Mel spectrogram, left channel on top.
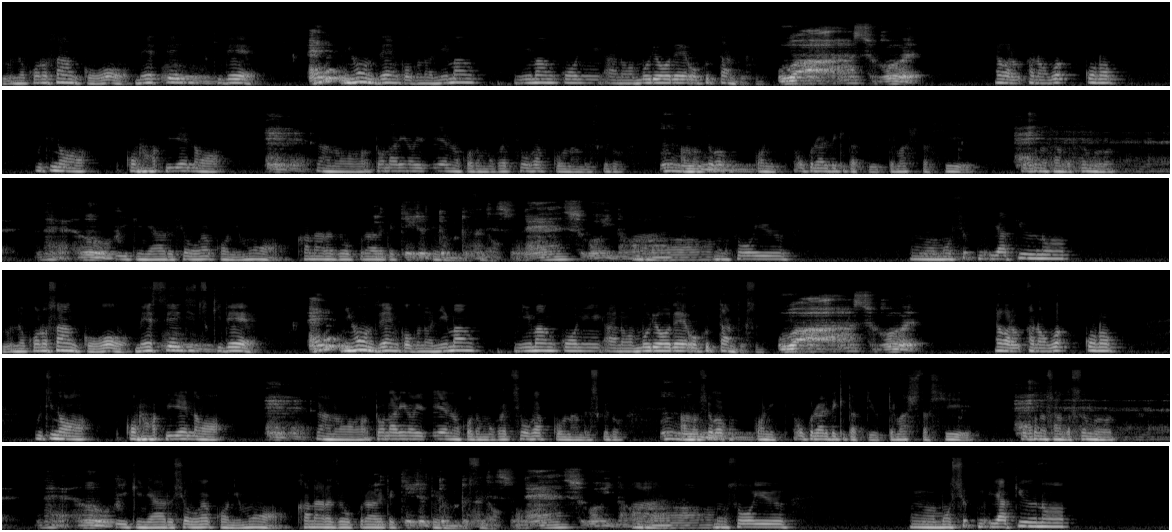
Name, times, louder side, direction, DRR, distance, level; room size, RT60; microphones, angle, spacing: voice 1, 0.0-2.6 3.4-4.8 5.1-7.6 9.9-11.2 12.0-12.6 12.9-13.9 14.8-17.9 18.5-21.4 21.9-22.8 24.5-27.4 27.7-28.6 29.7-30.1 30.5-31.3 32.4-34.0, right 3 dB, 65° right, 0.5 m, -29 dB
voice 2, 1.6-2.1 3.0-3.5 7.8-9.2 14.3-14.7 18.3-19.2 21.8-22.7 23.1-23.4 23.7-24.5 27.1-30.6 32.5-33.0, equal, ahead, 3.2 m, -32 dB
8.3 x 4.5 x 4.1 m
head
